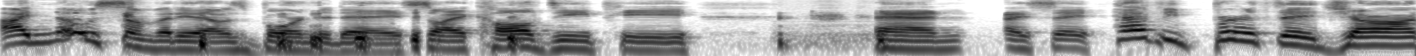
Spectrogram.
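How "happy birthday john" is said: play-acted bright, very chipper voice, pitched up. Retelling phoning John on his birthday, in a retold very chipper voice. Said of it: "in a very chipper voice".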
